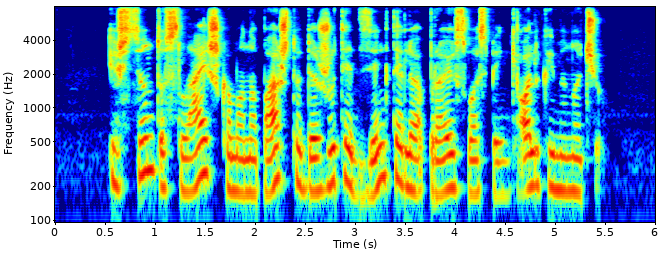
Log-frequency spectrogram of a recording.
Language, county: Lithuanian, Utena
